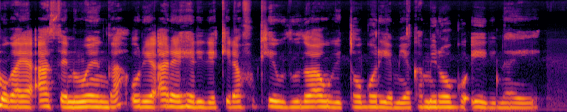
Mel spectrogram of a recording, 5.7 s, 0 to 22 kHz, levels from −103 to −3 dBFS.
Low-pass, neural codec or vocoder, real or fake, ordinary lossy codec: none; vocoder, 44.1 kHz, 128 mel bands every 256 samples, BigVGAN v2; fake; none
